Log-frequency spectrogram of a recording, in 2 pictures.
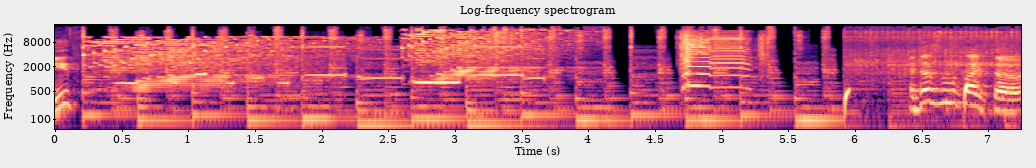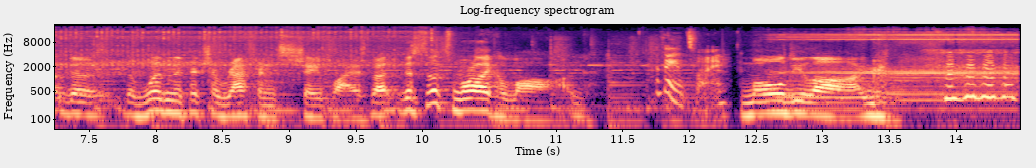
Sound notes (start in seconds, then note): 0.1 playful upbeat music; 4.6 noise maker whistling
